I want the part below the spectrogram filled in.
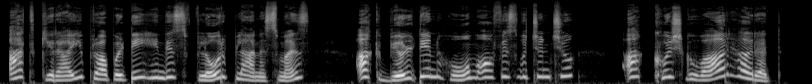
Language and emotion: Kashmiri, surprised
